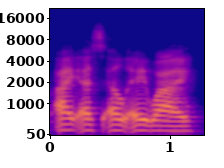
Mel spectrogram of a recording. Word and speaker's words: Islay: first distillery on isla isla spelled i-s-l-a-y pronounced isla not um so isla is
